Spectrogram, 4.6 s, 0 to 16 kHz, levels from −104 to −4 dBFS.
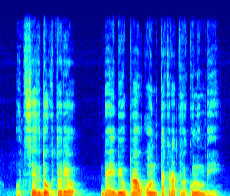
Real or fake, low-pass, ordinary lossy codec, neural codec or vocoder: real; 14.4 kHz; none; none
